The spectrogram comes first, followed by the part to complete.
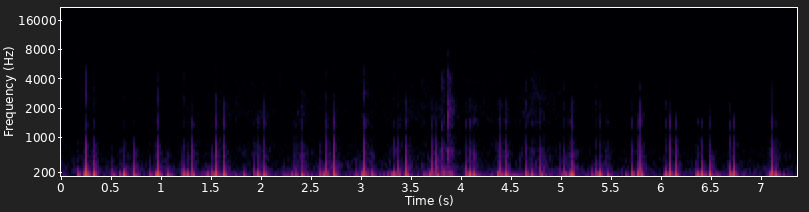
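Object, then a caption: Cork disk. Fingertips tap the face of a round, flat, solid cork disk held in one hand. They make a steady run of soft, dull, low thuds that die away almost instantly, in a loose, uneven rhythm of roughly one and a half taps per second.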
